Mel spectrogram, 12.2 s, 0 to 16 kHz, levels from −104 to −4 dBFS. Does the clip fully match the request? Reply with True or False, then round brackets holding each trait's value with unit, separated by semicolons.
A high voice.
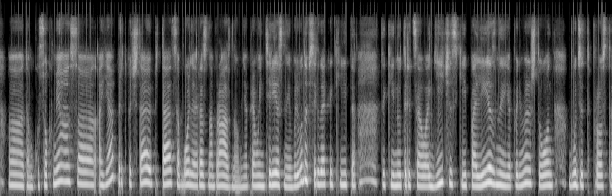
True (215 Hz)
